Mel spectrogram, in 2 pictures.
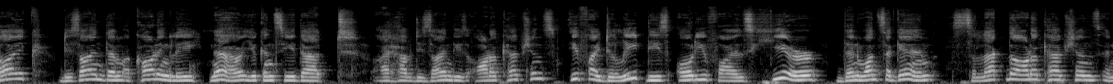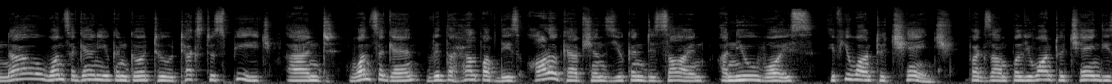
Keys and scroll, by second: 7.6 BackSpace.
